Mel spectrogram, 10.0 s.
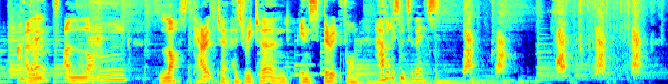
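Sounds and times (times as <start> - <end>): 
speech: 0.3 - 7.2
dog barking: 7.0 - 7.7, 8.3 - 9.7.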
